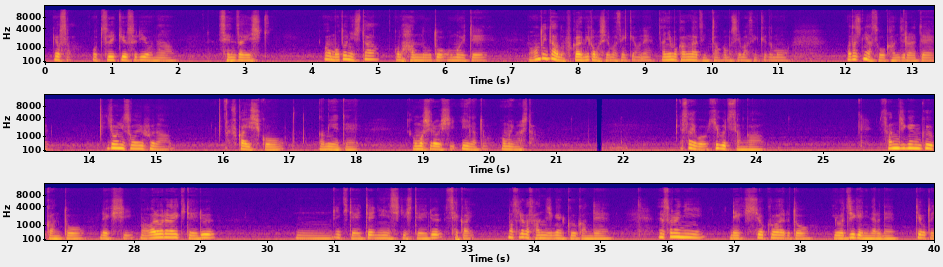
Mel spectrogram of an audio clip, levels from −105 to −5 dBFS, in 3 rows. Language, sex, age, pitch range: Japanese, male, 40-59, 110-150 Hz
